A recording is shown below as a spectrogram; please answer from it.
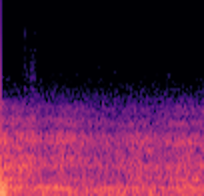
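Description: Steady, even background noise with no distinct events, of the kind distant traffic makes.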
